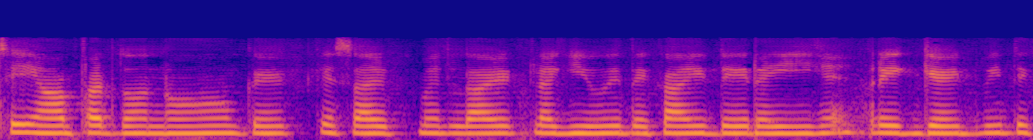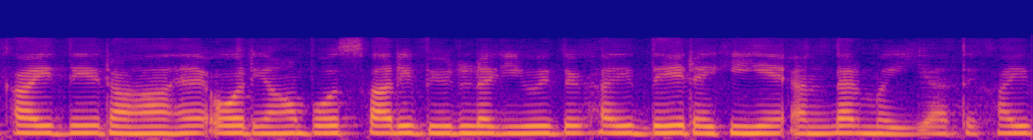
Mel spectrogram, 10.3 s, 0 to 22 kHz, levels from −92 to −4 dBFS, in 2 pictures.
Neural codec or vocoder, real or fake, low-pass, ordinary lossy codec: codec, 16 kHz, 0.7 kbps, FocalCodec; fake; 7.2 kHz; MP3, 48 kbps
